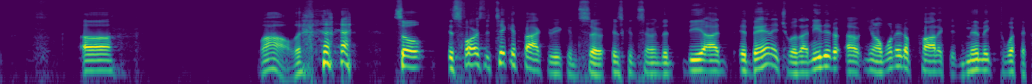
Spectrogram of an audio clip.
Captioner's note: laughs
